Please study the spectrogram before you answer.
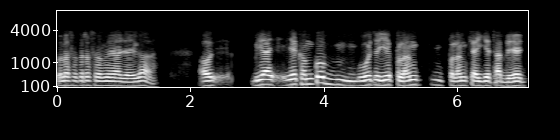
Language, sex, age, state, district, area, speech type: Hindi, male, 45-60, Uttar Pradesh, Bhadohi, urban, conversation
